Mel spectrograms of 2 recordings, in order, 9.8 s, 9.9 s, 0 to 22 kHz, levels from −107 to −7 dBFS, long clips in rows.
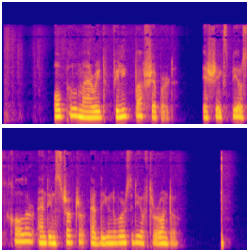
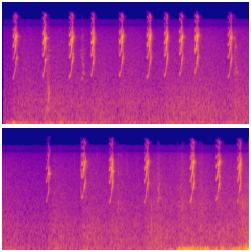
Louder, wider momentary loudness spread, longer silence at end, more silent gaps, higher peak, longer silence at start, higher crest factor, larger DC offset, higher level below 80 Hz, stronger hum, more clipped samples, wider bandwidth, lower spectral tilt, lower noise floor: first, -20 LUFS vs -24 LUFS; second, 11 LU vs 21 LU; first, 0.45 s vs 0 s; neither; about the same, -2 dBFS vs -4 dBFS; first, 1.05 s vs 0.2 s; about the same, 20 dB vs 24 dB; neither; second, -60 dBFS vs -44 dBFS; neither; neither; second, 11.5 kHz vs 16 kHz; first, -6.5 dB/octave vs 1 dB/octave; first, under -90 dBFS vs -52 dBFS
